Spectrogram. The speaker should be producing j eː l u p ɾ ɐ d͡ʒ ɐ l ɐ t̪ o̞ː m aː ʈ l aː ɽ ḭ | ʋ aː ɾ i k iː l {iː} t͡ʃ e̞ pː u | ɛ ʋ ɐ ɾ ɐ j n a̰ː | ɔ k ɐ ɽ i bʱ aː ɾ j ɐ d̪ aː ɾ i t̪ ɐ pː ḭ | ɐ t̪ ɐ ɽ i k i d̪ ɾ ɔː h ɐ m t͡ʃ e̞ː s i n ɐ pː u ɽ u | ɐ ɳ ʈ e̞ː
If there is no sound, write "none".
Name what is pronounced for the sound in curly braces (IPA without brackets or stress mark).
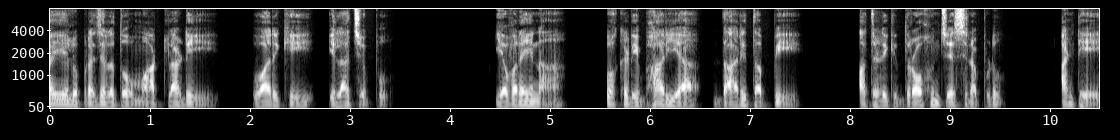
aː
